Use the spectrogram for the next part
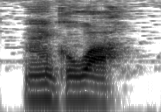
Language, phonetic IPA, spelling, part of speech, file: Polish, [mɡwa], mgła, noun, Pl-mgła.ogg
